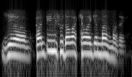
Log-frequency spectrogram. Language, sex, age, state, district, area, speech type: Kashmiri, male, 45-60, Jammu and Kashmir, Srinagar, urban, conversation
